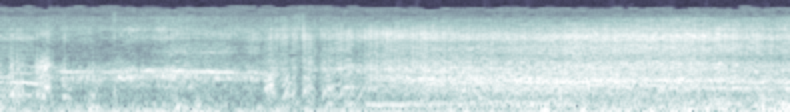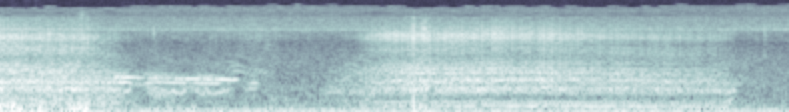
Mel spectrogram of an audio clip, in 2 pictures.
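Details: Cinereous vultures feeding on the fresh carcass of a mare in Segovia, Spain, giving harsh, rasping broadband bursts of a second or more, with brief quieter gaps between them.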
